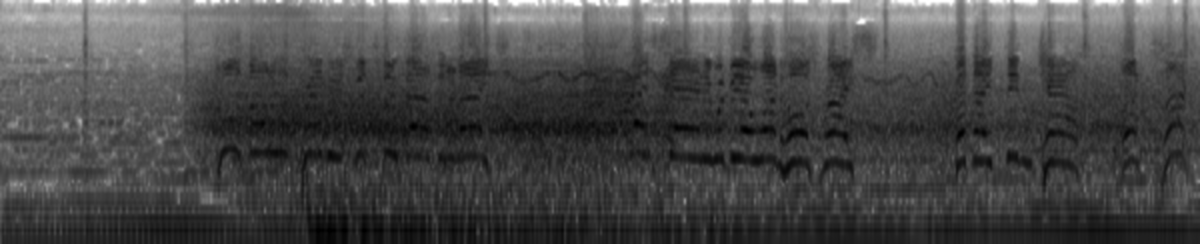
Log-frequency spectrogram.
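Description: Background music, joined about two seconds in by a loud stadium crowd cheering, with voices shouting over it.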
